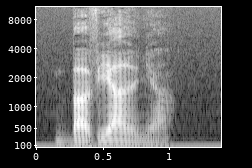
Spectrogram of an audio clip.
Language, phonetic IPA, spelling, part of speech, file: Polish, [baˈvʲjalʲɲa], bawialnia, noun, Pl-bawialnia.ogg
